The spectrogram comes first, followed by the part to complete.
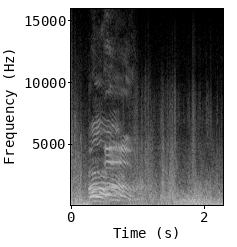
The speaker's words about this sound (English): That was a warning shot. Lower your sails and prepare for boarding.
